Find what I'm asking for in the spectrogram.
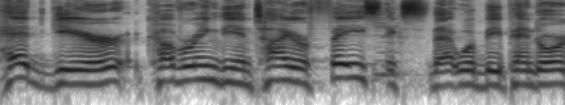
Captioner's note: buzzer buzzing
